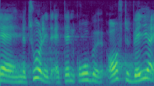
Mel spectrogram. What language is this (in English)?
Danish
